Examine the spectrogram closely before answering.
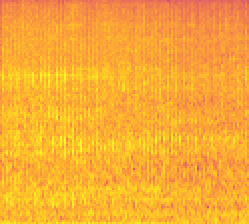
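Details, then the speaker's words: Mitsubishi Canter diesel truck idling cold: constant airy hiss, like something rubbing, over steady clatter. Source unconfirmed; an exhaust leak, which would affect the exhaust brake, is considered. "Jadi jika terjadi kebocoran, jika ada kebocoran pada knalpot, hal itu akan memengaruhi rem knalpot."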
